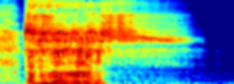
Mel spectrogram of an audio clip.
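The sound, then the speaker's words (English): One loud, drawn-out snore: a rough, rattling rumble on the in-breath that fades into a breathy hiss, with no talking around it. “He snored.”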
